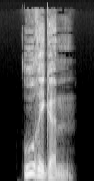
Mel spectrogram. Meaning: strong dative masculine/neuter singular of urig
- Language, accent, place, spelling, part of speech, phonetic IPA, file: German, Germany, Berlin, urigem, adjective, [ˈuːʁɪɡəm], De-urigem.ogg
